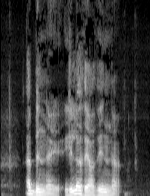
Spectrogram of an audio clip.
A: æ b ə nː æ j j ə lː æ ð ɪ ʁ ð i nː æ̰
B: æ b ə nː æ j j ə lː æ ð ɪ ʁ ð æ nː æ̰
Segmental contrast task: A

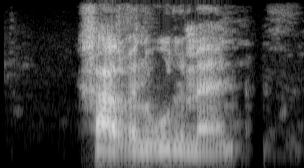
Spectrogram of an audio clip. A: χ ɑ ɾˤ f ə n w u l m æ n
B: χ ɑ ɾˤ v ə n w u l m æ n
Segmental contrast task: B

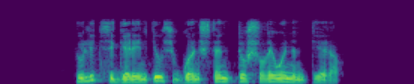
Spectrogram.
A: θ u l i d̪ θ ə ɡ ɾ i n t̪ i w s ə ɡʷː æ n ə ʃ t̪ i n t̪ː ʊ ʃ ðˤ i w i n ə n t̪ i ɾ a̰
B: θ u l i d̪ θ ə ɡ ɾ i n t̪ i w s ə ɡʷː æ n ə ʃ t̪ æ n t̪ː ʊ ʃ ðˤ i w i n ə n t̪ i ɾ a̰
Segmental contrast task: B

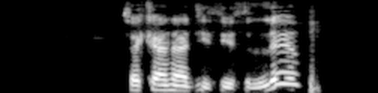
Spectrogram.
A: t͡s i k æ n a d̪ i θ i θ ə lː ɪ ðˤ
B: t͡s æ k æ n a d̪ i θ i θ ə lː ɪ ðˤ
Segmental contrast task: B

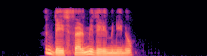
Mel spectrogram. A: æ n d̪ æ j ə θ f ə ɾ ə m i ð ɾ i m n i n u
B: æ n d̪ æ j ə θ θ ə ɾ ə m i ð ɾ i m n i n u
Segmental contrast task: A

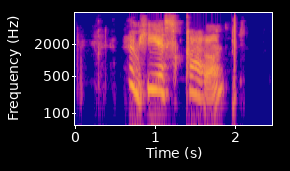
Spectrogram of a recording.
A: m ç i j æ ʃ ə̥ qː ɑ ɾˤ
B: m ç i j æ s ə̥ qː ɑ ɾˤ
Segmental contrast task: B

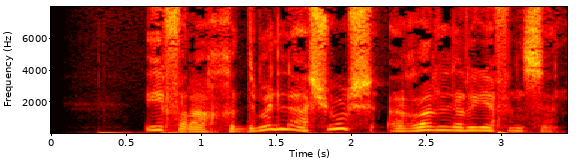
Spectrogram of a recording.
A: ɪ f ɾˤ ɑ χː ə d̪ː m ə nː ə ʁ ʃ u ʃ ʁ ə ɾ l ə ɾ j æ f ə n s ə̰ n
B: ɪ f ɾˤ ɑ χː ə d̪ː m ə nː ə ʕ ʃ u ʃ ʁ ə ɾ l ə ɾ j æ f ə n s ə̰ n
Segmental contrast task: B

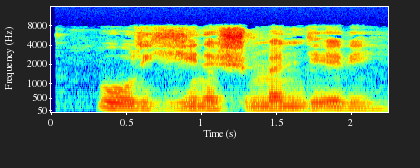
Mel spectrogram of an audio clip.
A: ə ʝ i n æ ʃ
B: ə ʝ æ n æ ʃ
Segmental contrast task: A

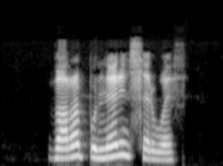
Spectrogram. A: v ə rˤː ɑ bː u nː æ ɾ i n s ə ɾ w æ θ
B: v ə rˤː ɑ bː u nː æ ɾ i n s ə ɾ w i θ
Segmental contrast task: A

